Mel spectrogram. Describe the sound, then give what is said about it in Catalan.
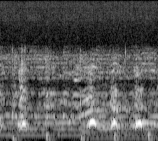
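A dog barks in a quick series of short, sharp yaps at a fairly even rhythm. The barks are moderately loud over a steady background, with no talking. “El gos!”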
